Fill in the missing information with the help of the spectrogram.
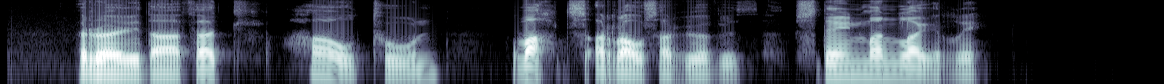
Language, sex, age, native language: Icelandic, male, 30-39, Icelandic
